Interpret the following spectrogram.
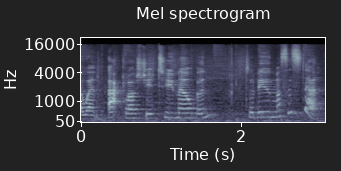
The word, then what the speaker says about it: Melbourne: Where is she right now? Melbourne. Oh, and you said it wrong. Melbourne.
